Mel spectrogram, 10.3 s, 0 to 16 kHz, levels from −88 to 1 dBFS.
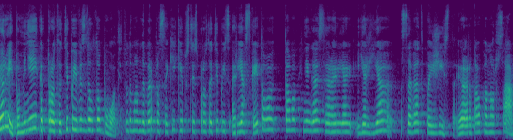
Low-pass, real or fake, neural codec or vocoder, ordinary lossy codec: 14.4 kHz; fake; vocoder, 48 kHz, 128 mel bands, Vocos; AAC, 64 kbps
